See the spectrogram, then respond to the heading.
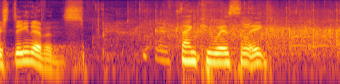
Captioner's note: audience applauding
